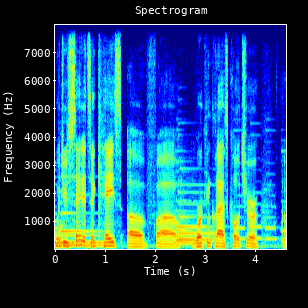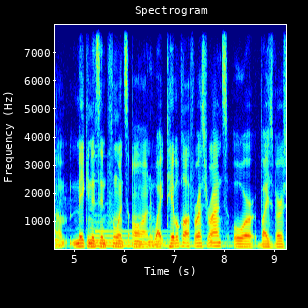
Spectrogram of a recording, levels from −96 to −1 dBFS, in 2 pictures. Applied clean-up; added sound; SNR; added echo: none; Guitar; 9 dB; none.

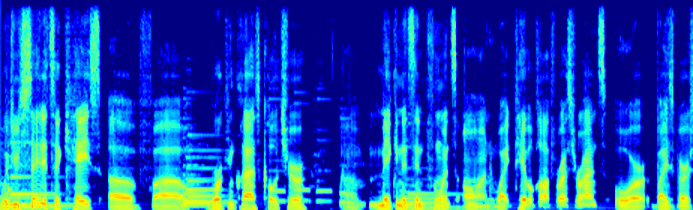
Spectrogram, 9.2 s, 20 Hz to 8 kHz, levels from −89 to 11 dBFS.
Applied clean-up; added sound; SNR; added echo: classical method spectral subtraction.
